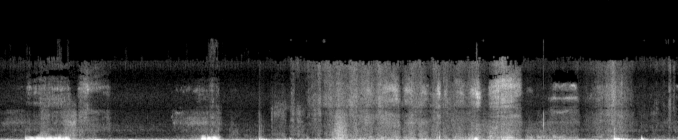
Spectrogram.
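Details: Two low, rumbling snores with quiet room noise and soft clicks between, from a French Bulldog asleep in a closet: snoring.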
